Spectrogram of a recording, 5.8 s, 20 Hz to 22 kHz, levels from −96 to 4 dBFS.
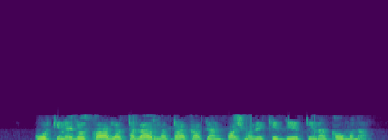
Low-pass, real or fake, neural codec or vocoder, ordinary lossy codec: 7.2 kHz; real; none; AAC, 16 kbps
